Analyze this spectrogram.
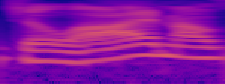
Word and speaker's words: Jelie: I know it's spelled weird, but I'm telling you, it's July.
